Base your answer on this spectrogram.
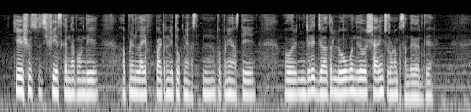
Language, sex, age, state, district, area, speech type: Dogri, male, 18-30, Jammu and Kashmir, Reasi, rural, spontaneous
